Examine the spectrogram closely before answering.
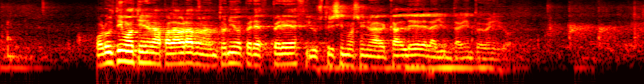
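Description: A man reads out calmly into a microphone.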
